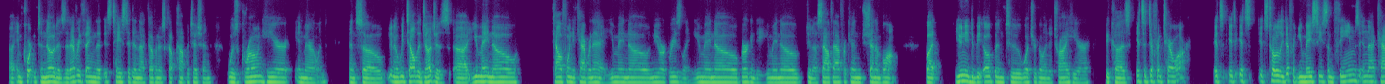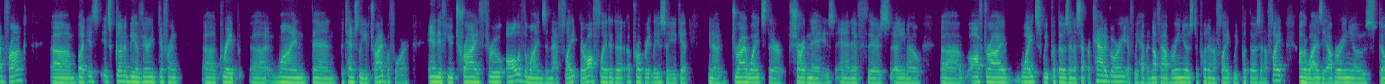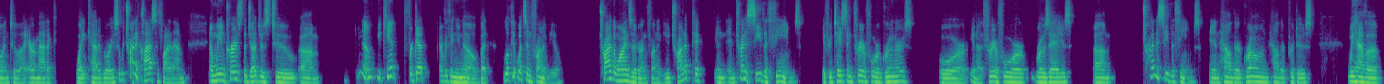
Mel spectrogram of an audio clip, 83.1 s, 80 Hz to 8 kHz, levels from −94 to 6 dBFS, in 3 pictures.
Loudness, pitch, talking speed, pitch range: -23 LUFS, 120 Hz, 180 wpm, 115-135 Hz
